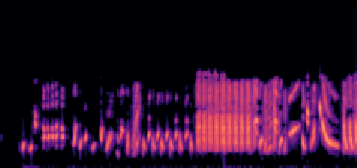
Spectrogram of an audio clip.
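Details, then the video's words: Goldfinch singing a Maliki-style song said to be without faults: quick liquid chips and slurred notes accelerate into a loud buzzing trill, ending with rapid swooping twitters. "تغريد الحسون المالكي خالي من أخطاء"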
